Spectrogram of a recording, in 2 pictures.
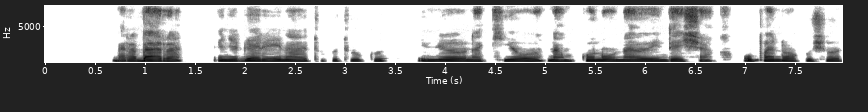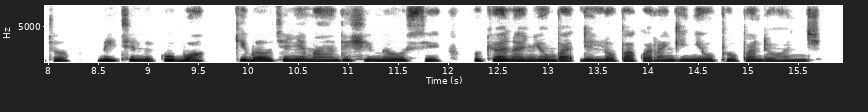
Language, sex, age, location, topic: Swahili, female, 18-24, Mombasa, government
